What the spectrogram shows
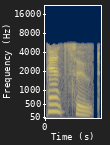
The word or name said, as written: pantsuit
